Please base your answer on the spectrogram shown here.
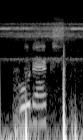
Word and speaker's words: Codex: Codex is pronounced with a long O, as in code.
